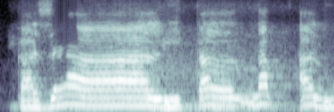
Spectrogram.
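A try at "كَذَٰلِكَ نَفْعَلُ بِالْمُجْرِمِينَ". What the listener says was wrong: Jangan kadzalikal nggak ada lam. Kadzalika naf. Kadzalika naf. Kadzalika naf'alu bil mujrimin.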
